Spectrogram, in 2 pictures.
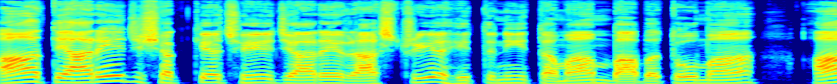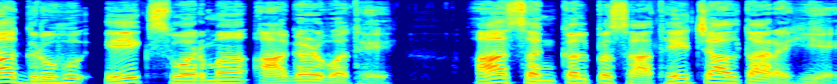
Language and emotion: Gujarati, neutral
